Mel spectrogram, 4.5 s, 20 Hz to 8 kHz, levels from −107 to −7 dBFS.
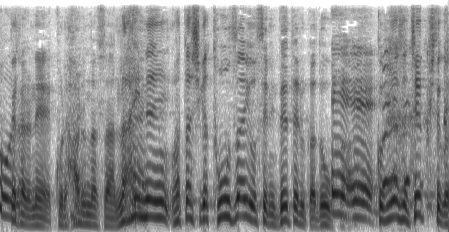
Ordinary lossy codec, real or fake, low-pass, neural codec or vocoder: none; real; 7.2 kHz; none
